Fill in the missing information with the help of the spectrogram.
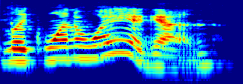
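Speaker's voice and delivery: ordinary talk, nothing marked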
